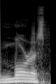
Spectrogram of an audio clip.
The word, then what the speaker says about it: Maurice: But they put the name together, so if somebody He changed the name from Herbert Blythe to Morris Barrymore, spelled Maurice, but English pronunciation,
